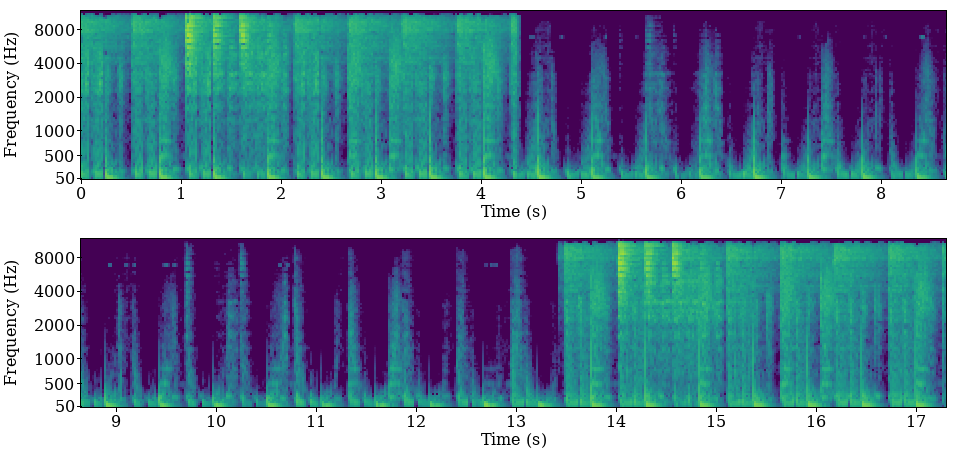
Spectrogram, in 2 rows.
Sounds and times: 0.0s drums 11.8s
12.7s drums 17.3s

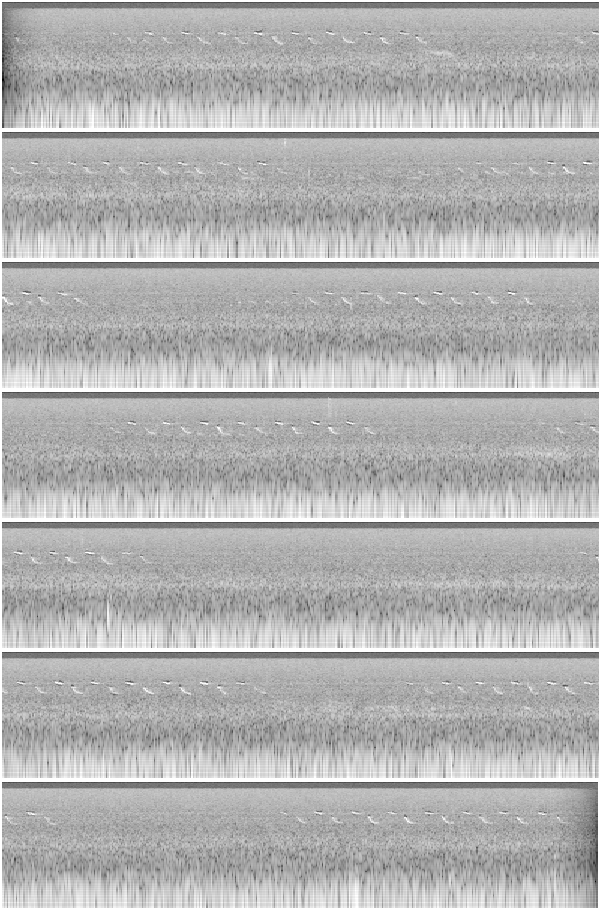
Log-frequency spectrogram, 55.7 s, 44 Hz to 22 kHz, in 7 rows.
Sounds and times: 0.0s bird song 0.5s
1.2s bird song 29.1s
30.6s bird song 34.0s
39.4s bird song 48.8s
51.3s bird song 55.7s

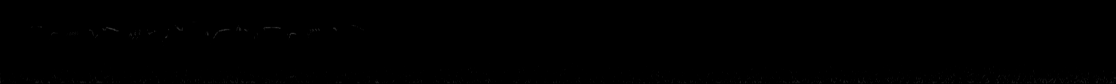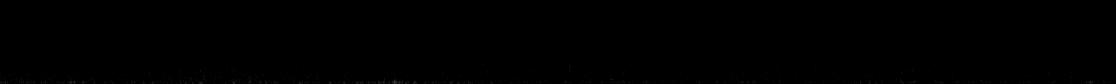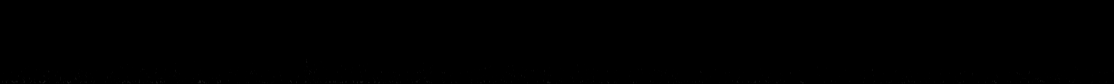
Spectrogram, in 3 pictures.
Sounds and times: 0.0s light rain 33.4s
0.0s wind 33.4s

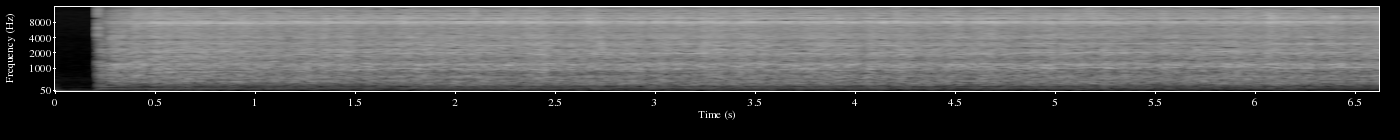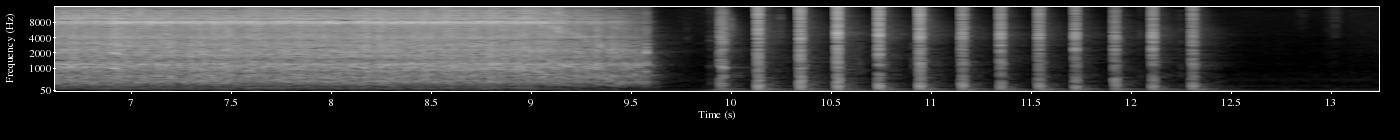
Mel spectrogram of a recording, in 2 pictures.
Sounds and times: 0.2s electric coffee mill 9.6s

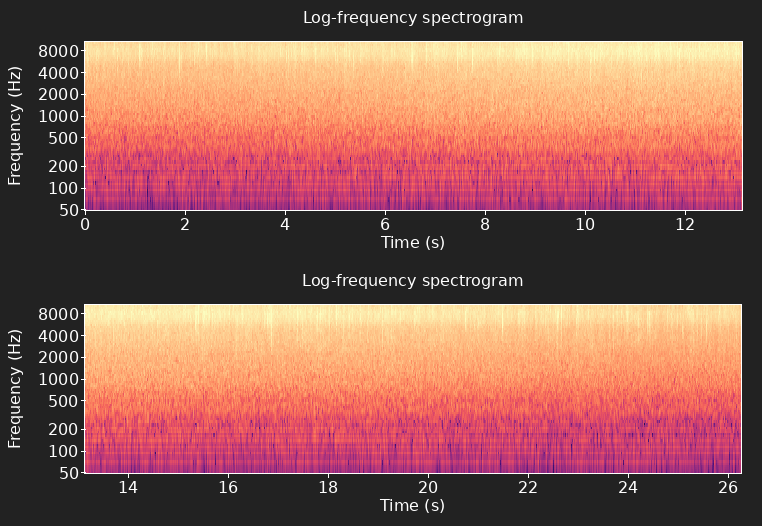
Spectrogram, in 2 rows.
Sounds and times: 0.0s Rain 26.2s

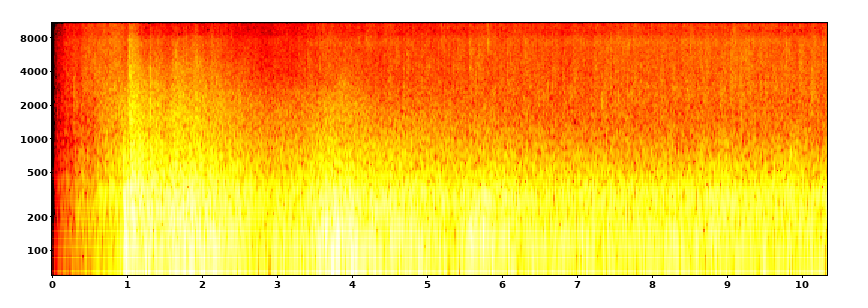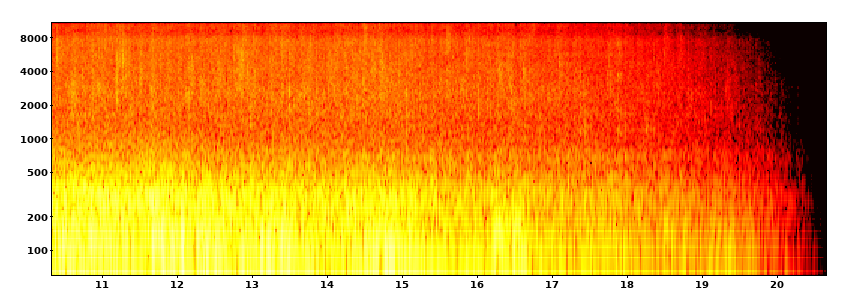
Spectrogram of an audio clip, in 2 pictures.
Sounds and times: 0.1s heavy rain 19.3s
0.8s loud thunder boom and rolls 15.2s

